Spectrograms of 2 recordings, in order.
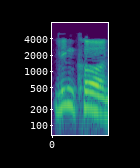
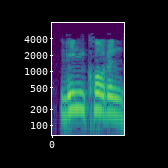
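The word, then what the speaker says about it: Lincoln: 그 유명한 la 에 dc 여행은 링컨 이라고 하지 못하고 링 콜은 처럼 순 한국식 영어로 읽은 기억이 있습니다 제가 올린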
